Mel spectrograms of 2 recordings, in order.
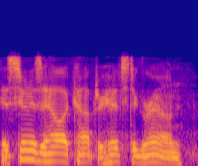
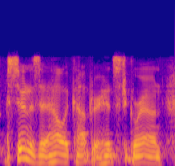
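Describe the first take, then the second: No difference in how they are said.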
